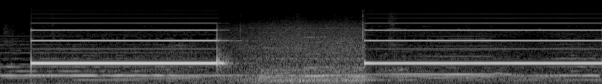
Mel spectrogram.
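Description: Ship's public-address alert tone: two long, steady electronic beeps, the first about two seconds and the second about three, signalling an announcement from the officer of the watch.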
